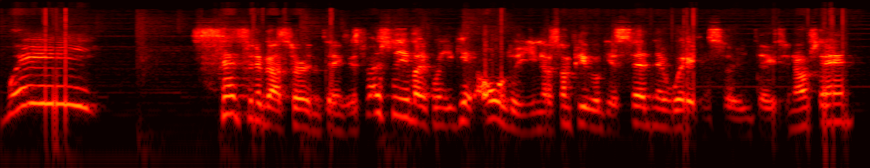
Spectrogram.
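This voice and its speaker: A man's voice: on the high side, big pitch swings, fast, a little mellow, dry recording, muffled recording, soft background music. A man co-hosting a live stream, talking earnestly in long, rambling thoughts full of fillers. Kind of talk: casual discussion.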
